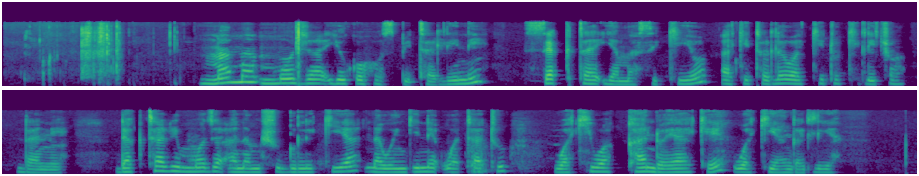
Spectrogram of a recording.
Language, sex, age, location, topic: Swahili, female, 18-24, Kisii, health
